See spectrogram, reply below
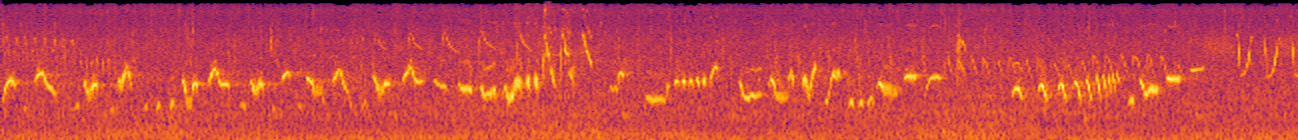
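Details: Training song of a white-rumped shama, with kapas tembak and canary phrases worked in: a long, busy, varied run of chirps, slurs and rapid trills, some very high thin notes, delivered almost without pause.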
